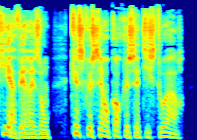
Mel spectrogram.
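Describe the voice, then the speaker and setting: A man's voice: a little high, moderate pace, no echo, clean studio sound, pitched above the performer's own voice, natural voice. Man doing an alarmed young woman. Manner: alarmed, pleading. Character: young woman, anxious and sharp-tongued.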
